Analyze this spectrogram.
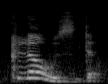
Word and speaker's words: closed: Although it's written s, but we pronounce it z. So when classifying the words, don't look at the letters, but you need to hear the sounds. Because closed is written with s, but it is pronounced z.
